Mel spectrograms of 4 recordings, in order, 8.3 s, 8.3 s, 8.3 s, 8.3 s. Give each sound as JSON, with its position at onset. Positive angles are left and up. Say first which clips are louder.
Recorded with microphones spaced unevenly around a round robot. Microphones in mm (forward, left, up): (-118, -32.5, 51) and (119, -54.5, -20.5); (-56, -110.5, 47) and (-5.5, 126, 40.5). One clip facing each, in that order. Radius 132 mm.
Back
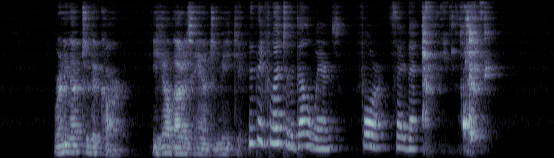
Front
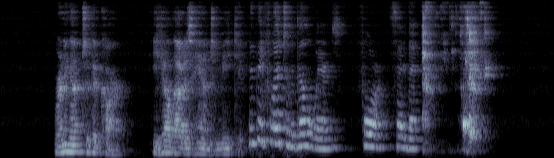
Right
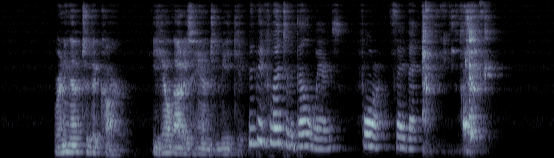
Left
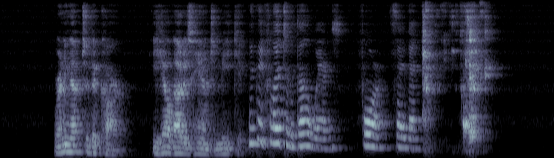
{"t": 0.8, "sound": "a man speaking", "louder": "back 1 dB, even", "azimuth_deg": 145, "distance_m": 1.6}
{"t": 3.7, "sound": "a woman speaking", "louder": "back 4 dB, even", "azimuth_deg": -175, "distance_m": 0.9}
{"t": 6.3, "sound": "a splash", "louder": "back 1 dB, right 2 dB", "azimuth_deg": -75, "distance_m": 2.5}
